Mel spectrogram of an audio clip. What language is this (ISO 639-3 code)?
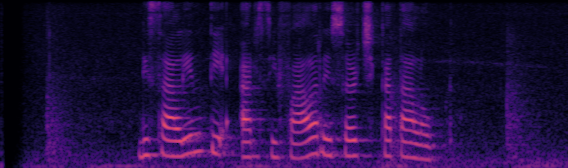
sun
